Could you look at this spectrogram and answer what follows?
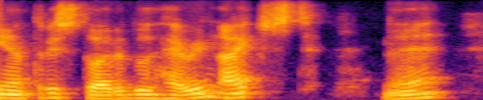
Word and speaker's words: Nyquist: Dizem que o Nyquist, de fato, pronuncia Nyquist, né?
